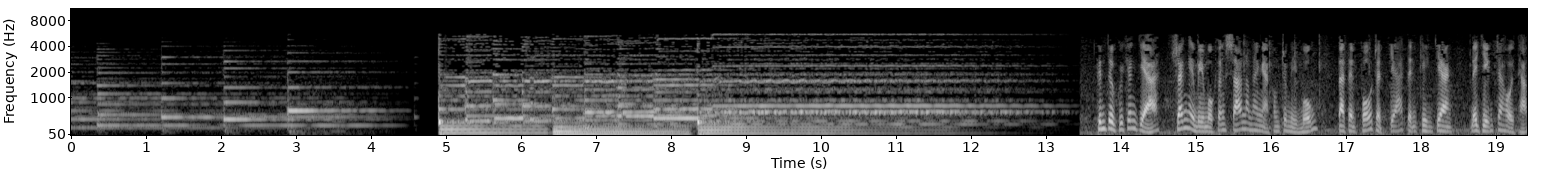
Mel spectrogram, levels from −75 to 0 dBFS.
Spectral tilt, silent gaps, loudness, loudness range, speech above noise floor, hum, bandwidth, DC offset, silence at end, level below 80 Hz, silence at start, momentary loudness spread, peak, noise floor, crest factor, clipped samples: -9.5 dB/octave; 4.68-4.89 s; -24 LUFS; 8 LU; 28 dB; none; 5.8 kHz; under 0.1%; 0 s; -36 dBFS; 0 s; 16 LU; -4 dBFS; -51 dBFS; 20 dB; under 0.1%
